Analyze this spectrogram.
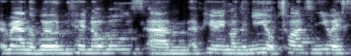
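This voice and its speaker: The speaker is a woman. Her accent is Australian. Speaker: interviewer. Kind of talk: interview. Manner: halting.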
